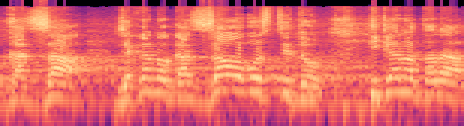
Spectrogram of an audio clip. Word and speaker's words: গাজ্জা: ইগুনতে মানচিত্র আঁকতে গিয়া বর্তমানে ফিলিস্তিনের গাজ্জা যেখানে আপনারা গাজা কেন আরবির উচ্চারণ হইল গাজ্জা, যেখানে গাজ্জা অবস্থিত ইখানে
